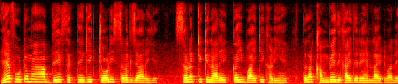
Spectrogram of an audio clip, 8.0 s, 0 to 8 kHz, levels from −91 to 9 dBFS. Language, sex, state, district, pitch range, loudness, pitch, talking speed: Hindi, male, Chhattisgarh, Bastar, 185-225 Hz, -15 LUFS, 205 Hz, 225 wpm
